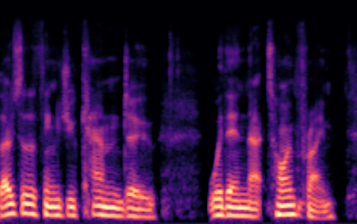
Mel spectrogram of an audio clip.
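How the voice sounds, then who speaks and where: Against a quiet background, a man with a British accent talks at a moderate pace in a fairly low pitch and dark, mellow tone, with a dry, close sound and no echo. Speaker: design trainer and educator. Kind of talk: casual chat. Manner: humorous, joking.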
